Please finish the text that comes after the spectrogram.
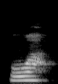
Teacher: the W has no closure of the lips and the teeth.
